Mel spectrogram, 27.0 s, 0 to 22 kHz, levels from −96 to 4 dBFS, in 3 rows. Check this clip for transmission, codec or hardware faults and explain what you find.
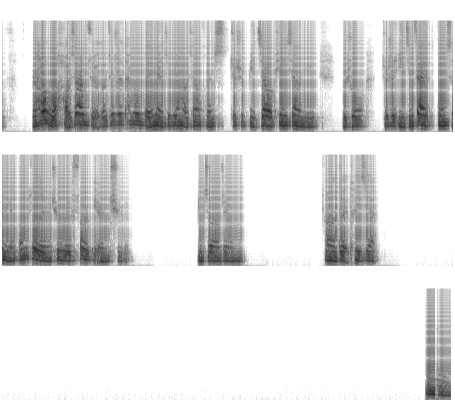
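There is one fault, present for the whole clip: a block size mismatch with zero padding. One stage delivers blocks shorter than the next stage reads, and the shortfall is filled with silence, which fits a 512-sample read block. The short gap in every block causes a 93.8 Hz buzz under the speech, which runs at 0.861 times normal speed but at about its normal pitch. On a waveform, regular flat dropouts appear; a spectrogram shows thin vertical gaps and harmonic lines spaced 93.8 Hz apart.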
